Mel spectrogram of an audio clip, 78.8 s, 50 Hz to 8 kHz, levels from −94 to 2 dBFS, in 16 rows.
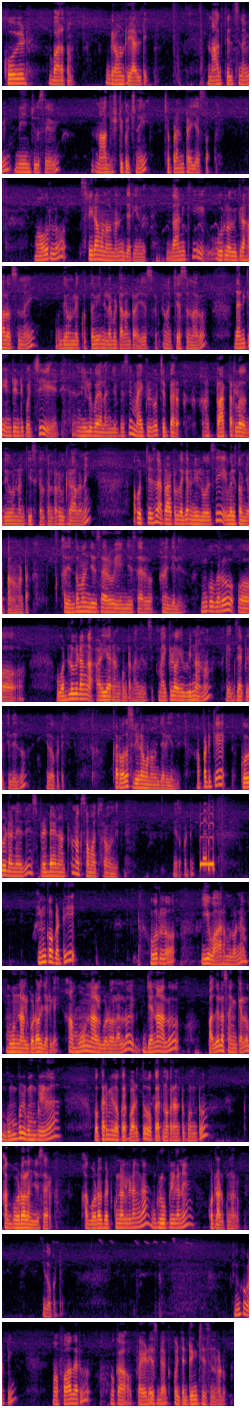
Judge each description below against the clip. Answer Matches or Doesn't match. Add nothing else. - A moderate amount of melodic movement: Matches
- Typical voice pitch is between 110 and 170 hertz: Matches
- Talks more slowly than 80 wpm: Doesn't match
